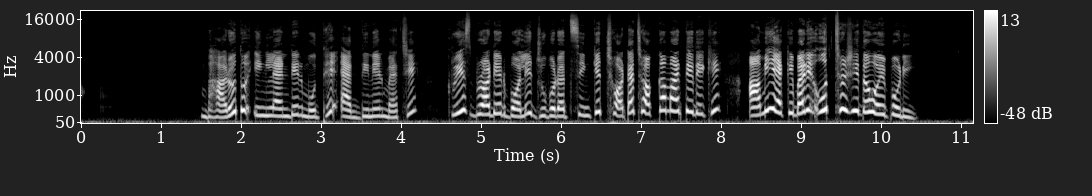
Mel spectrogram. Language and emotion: Bengali, happy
